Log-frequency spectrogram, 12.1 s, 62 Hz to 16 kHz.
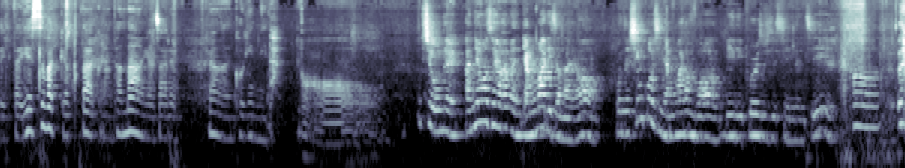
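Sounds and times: woman speaking: 0:00.0 - 0:12.0.

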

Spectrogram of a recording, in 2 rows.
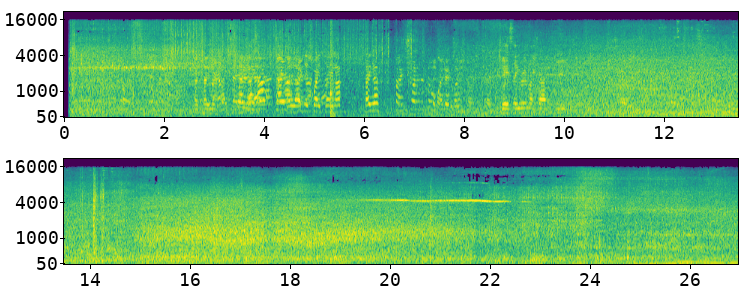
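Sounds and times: voices: 0:00.2 - 0:14.6.

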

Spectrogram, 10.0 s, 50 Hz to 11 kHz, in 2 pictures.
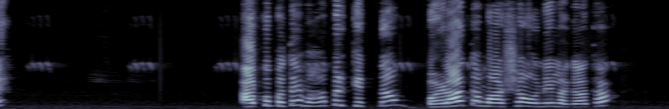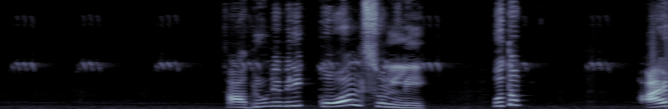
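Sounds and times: cricket chirping: 0:00.0 - 0:10.0.

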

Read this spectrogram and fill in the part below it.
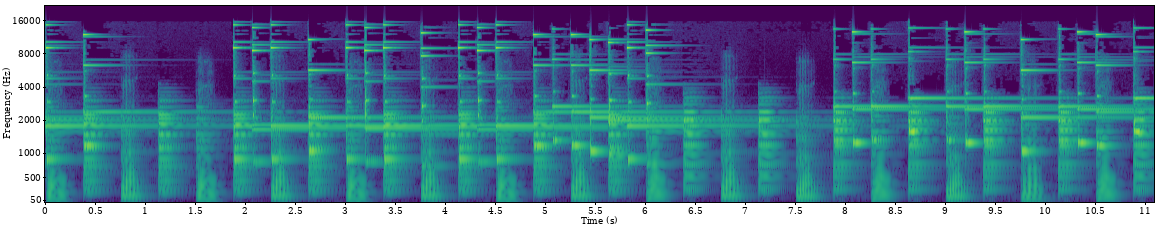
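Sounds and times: bell-like mallet melody: 0:00.0 - 0:11.0.

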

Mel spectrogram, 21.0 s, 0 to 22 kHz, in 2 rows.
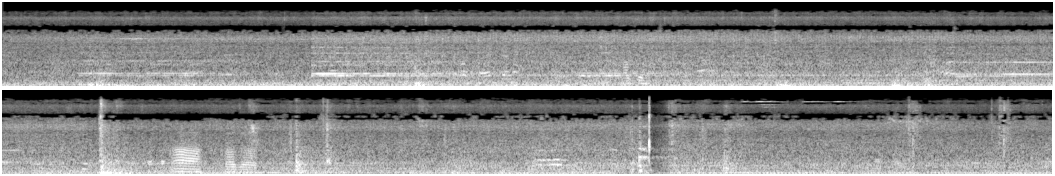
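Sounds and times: car engine running: 0:02.0 - 0:16.8.

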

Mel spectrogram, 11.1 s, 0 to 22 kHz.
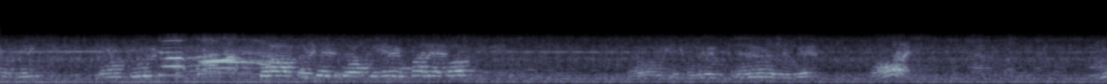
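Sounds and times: man's voice: 0:00.0 - 0:04.8
truck engine idling: 0:00.0 - 0:11.0.

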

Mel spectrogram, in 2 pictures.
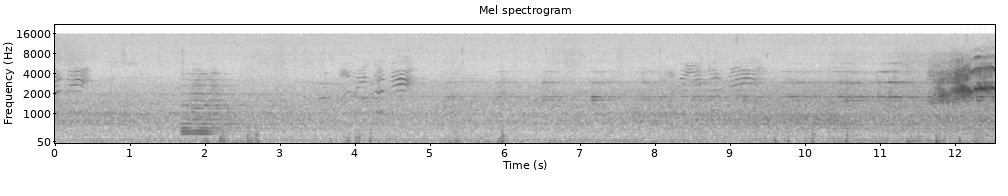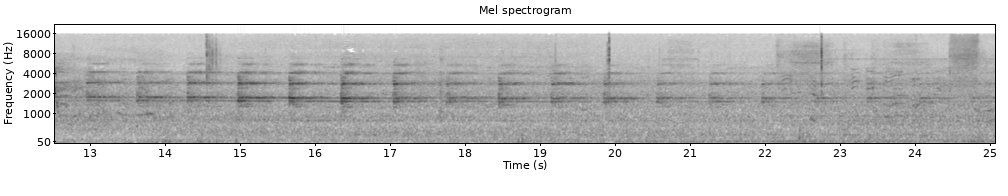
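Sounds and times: diesel locomotive rumble: 0:00.0 - 0:25.0
high squeal: 0:11.6 - 0:12.8.

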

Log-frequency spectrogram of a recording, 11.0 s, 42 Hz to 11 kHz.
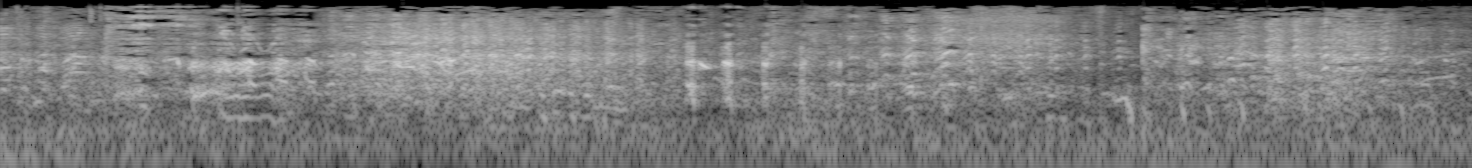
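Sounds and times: people laughing and giggling: 0:00.0 - 0:11.0.

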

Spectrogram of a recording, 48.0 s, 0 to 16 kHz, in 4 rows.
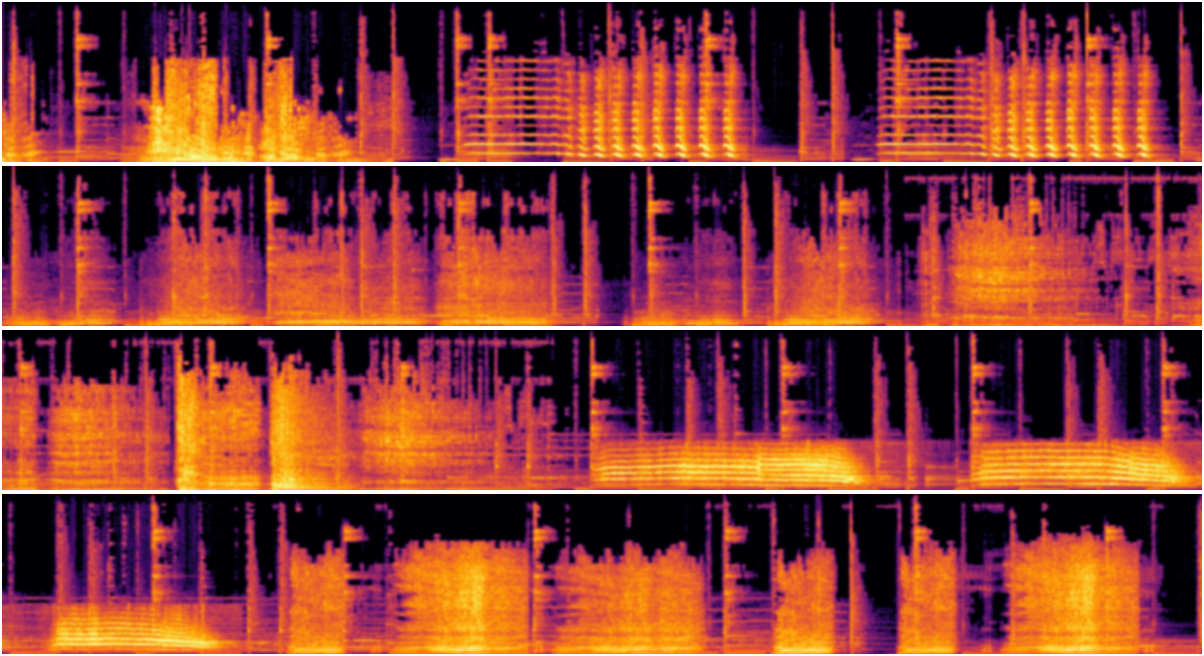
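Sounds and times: background music: 0:00.0 - 0:48.0
tiger growling: 0:01.2 - 0:04.0, 0:12.0 - 0:17.6, 0:18.2 - 0:29.4, 0:38.8 - 0:47.6
tiger roaring: 0:01.3 - 0:03.9, 0:12.1 - 0:17.6, 0:18.3 - 0:29.3, 0:38.8 - 0:43.1, 0:43.7 - 0:44.4, 0:45.0 - 0:47.5.

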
